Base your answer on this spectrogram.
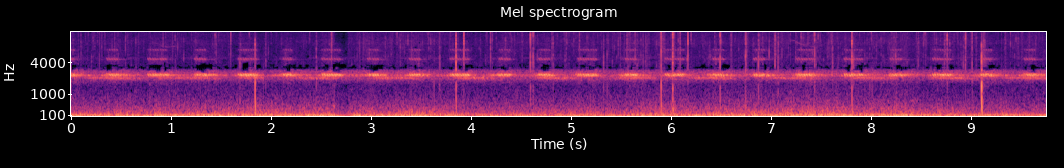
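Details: Night-time crickets near a campfire in the wilderness: a high chirping trill of quick repeated pulses, with scattered fire crackles and a soft low rumble beneath.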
